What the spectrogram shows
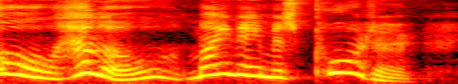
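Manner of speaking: very high, slow, bear-like voice. Actor showing how a character called Porter sounded, Winnie the Pooh-like voice. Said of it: "like it was just like a Pooh Bear".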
